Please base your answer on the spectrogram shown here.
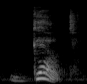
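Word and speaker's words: Geld: Take note of the D at the end of the word. It is pronounced as t guilt and the buy on me.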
